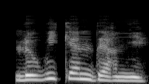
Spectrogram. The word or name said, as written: weekend dernier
